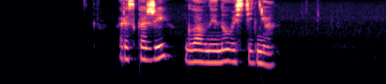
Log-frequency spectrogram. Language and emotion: Russian, neutral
